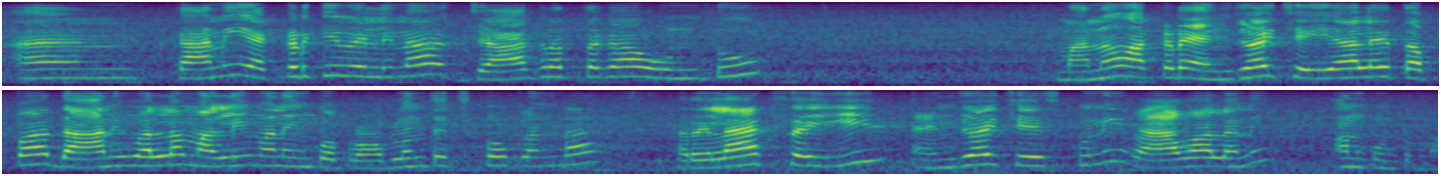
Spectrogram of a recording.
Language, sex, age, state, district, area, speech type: Telugu, female, 45-60, Andhra Pradesh, Eluru, urban, spontaneous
